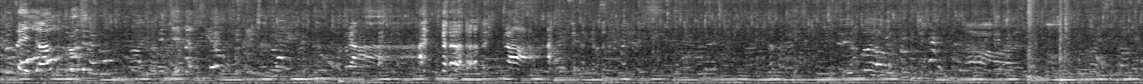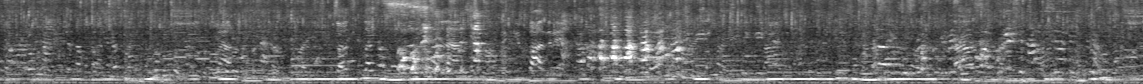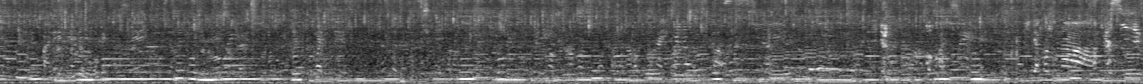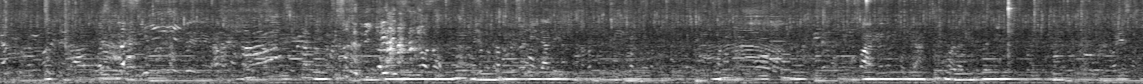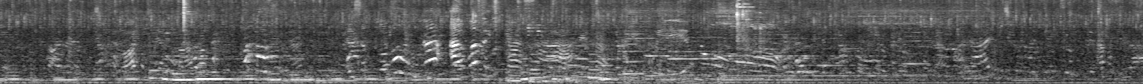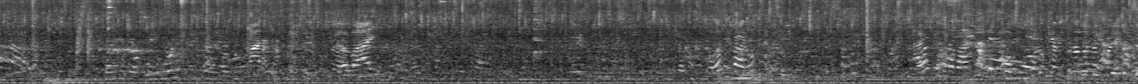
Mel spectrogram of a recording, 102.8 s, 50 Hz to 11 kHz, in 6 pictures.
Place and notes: Eugenio Garza Sada, Cumbres del Campestre, León, Gto., Mexico - En la terraza de la cafetería PanPhila.
On the terrace of PanPhila coffee shop.
I made this recording on july 28th, 2022, at 7:16 p.m.
I used a Tascam DR-05X with its built-in microphones and a Tascam WS-11 windshield.
Original Recording:
Type: Stereo
Esta grabación la hice el 28 de julio 2022 a las 19:16 horas.
Guanajuato, México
